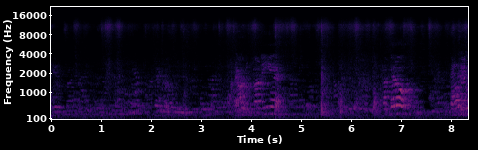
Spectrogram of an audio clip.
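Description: Indistinct voices calling out and talking, with a single sharp knock about five and a half seconds in.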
